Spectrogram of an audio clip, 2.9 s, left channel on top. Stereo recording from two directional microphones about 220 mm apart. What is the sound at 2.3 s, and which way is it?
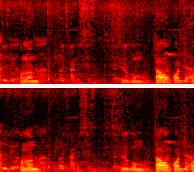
Speech, 5° right (ahead or behind).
